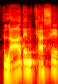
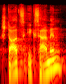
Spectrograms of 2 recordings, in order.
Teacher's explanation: ist halt das überhelle und dunklere A, also Ladenkasse oder Staatsexamen, und das ist also spezifisch bayerisch, das kommt da vor.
